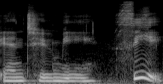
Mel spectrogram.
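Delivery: intimacy pronounced split apart as into me see.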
